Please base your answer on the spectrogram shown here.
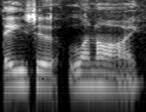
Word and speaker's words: Daijhalanai: say it like this did you say deja lanai yes deja lanai so i'd like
